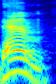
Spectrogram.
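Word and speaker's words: damn: लानत भेजते हैं ना किसी पर, भाई तुझ पे लानत है, तो उसको कहते हैं डैम, यहां पे भी क्या है, एन साइलेंट है।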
